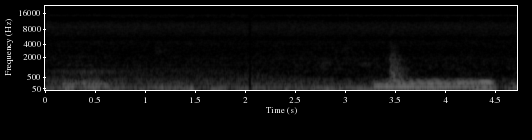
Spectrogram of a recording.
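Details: A dog sleeping comfortably indoors gives one long, low, droning snore near the end, tonal and buzzy with stacked overtones, after a fainter breath at the start; a quiet room hum fills the background.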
